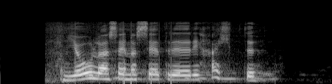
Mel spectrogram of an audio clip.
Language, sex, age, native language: Icelandic, female, 30-39, Icelandic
